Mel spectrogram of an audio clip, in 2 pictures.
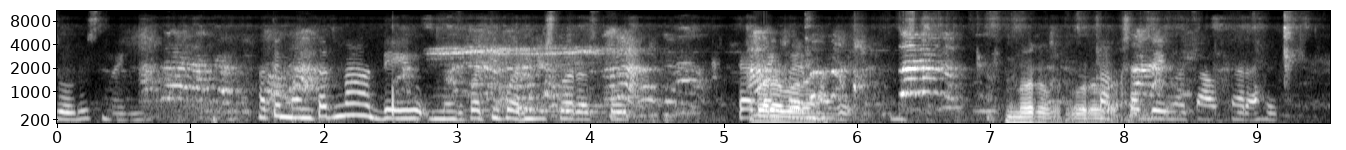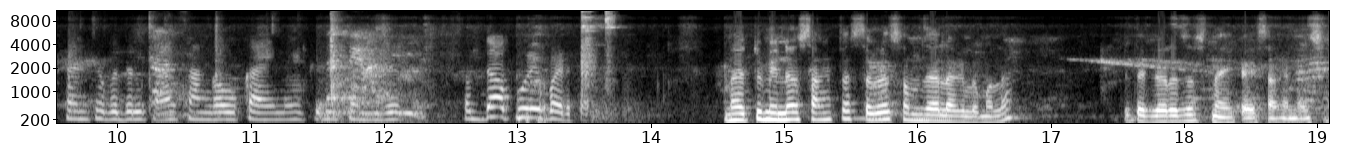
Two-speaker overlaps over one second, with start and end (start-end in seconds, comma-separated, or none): none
